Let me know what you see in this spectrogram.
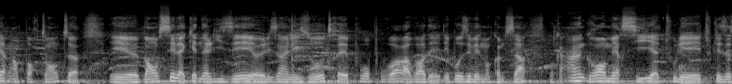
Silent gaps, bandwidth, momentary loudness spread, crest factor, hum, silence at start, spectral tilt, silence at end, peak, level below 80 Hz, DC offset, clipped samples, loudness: none; 14.5 kHz; 7 LU; 14 dB; none; 0 s; -5 dB/octave; 0 s; -4 dBFS; -52 dBFS; 1%; under 0.1%; -20 LUFS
